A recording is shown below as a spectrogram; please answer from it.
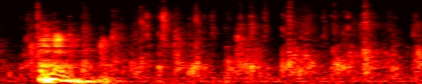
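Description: A brief falling vocal hum from a man, then a run of light, irregular clicks and taps.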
